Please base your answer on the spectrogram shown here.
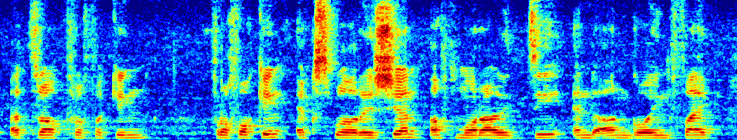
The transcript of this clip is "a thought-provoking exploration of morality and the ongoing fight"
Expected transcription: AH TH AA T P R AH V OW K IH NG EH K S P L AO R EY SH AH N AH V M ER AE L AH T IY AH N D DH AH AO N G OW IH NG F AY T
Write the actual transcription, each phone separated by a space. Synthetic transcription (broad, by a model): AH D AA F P R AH F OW K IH NG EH K S P L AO R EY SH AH N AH F M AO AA L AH T IY AH N D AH AO N G OW IH NG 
